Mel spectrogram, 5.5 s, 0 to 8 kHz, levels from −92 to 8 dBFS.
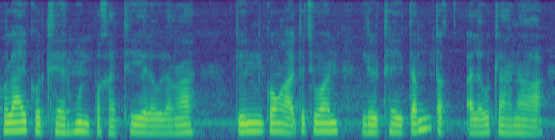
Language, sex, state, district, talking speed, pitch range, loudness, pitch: Mizo, male, Mizoram, Aizawl, 205 wpm, 115-130 Hz, -19 LUFS, 120 Hz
